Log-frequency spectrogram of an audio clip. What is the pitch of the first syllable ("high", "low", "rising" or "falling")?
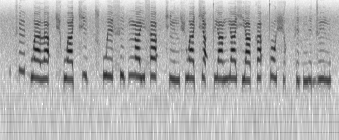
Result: falling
